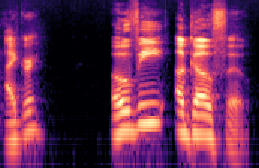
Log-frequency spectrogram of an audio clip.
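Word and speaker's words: Oghoufo: do it one more time one more time agofu shout out to Texas for having the pronunciation not only the guide the phonetic spelling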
